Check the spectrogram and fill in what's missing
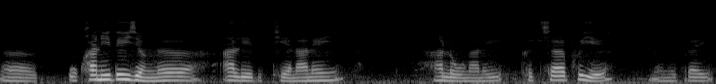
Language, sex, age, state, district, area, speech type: Bodo, female, 30-45, Assam, Baksa, rural, spontaneous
